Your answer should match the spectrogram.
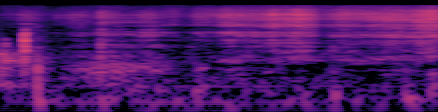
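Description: Faint rustle of a paper sticky note being peeled off a hard plastic card case, with two light clicks right at the start.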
